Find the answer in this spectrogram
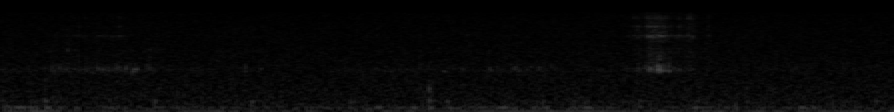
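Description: Near silence: faint outdoor ambience with a low hum, broken by one brief faint noise about three seconds in.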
